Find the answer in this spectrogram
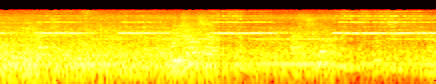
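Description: Hankyu Kyo-train GARAKU electric train pulling into a platform and slowing to a stop, a high squeal from its braking wheels coming and going about once a second over the rumble of the cars.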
